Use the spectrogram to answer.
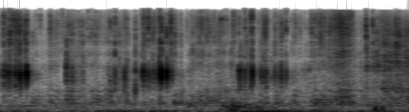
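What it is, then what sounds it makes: Dry soap flakes being crushed. Fingers rake through and crush a heap of mixed dry soap flakes, making a steady stream of brittle crunching and crinkling with bright, crisp edges. The sound is dense and continuous rather than a set of separate hits, with small bursts of louder crackle throughout.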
